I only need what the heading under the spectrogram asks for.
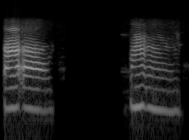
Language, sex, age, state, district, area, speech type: Assamese, female, 30-45, Assam, Udalguri, rural, conversation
